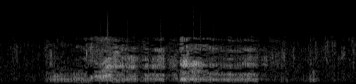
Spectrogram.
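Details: Wild boar piglets feeding, filmed by a webcam on 16 April 2010. Rough, noisy grunting and squealing runs from about half a second to two and a half seconds, loudest near the middle, then fades to a quiet background.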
